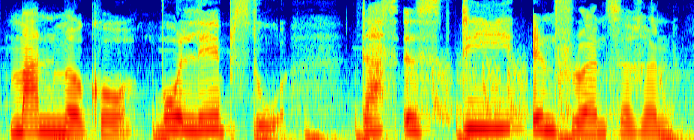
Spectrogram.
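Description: A woman playing an excitable, earnest young girl with a know-it-all streak in a children's radio play. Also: a little high, slow, a little hiss or hum. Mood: excited, insistent.

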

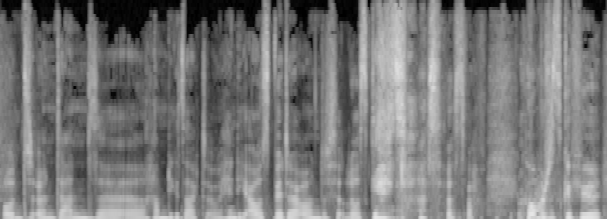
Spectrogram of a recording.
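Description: An American woman who speaks German as a learned language, talking about her work as an election observer in a casual, halting way with many fillers. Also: medium pitch, creaky, warm tone. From United States. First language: English. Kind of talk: casual conversation. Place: Hamburg.

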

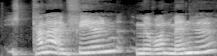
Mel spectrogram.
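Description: At a moderate pace, a female foreign correspondent works through interview questions in detail. She sounds somewhat high-pitched and reflective, often dropping filler sounds as she moves from point to point.

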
